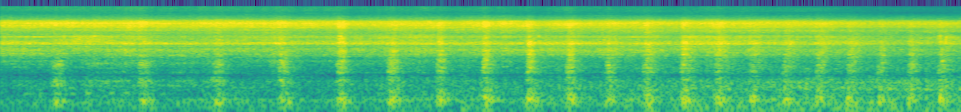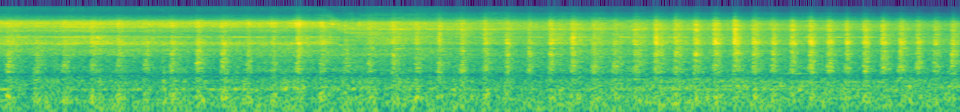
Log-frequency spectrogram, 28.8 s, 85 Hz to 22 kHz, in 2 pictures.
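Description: Steam locomotive 5917, a D59 class 2-8-2, pulling away with its train: a loud, steady hiss of escaping steam over regular beats that quicken as it gathers speed. The hiss fades about two-thirds of the way through, leaving a faster, sharper rhythmic beat near the end.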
